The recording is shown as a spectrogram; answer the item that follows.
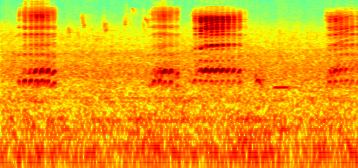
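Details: Four pulsing, wavering goat bleats, the third strongest with clear rapid tremolo, separated by gaps of one to two seconds over soft background noise.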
